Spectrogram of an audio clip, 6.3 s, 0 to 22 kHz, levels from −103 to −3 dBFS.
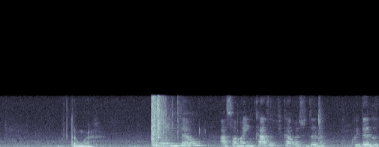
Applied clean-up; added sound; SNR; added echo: none; Gunshot, gunfire; 0 dB; none.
